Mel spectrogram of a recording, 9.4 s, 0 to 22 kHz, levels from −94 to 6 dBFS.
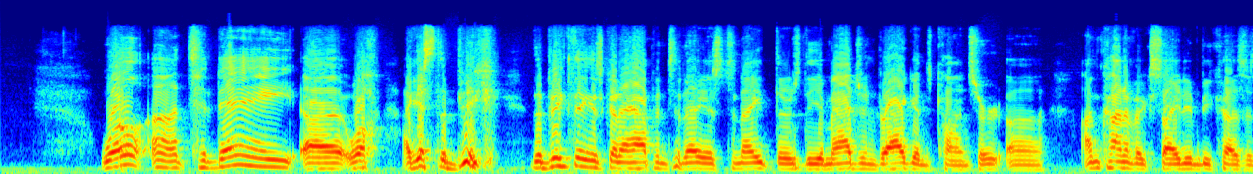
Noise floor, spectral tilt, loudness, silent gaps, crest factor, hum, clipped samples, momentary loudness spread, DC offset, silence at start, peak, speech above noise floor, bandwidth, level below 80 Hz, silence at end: -40 dBFS; -6 dB/octave; -13 LUFS; none; 12 dB; none; under 0.1%; 6 LU; under 0.1%; 0.75 s; 0 dBFS; 28 dB; 12.5 kHz; -44 dBFS; 0 s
